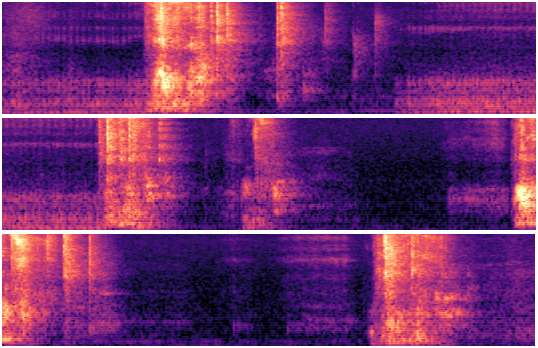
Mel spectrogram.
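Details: Upset Boston Terrier chasing shadows on a wall: sustained low growls alternating with four loud, sharp bark bursts spaced a few seconds apart, the growl rumbling steadily between them.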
